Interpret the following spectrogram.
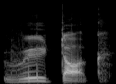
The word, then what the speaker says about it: Rudarg: It's called Rude Dog. how do you spell it? You know the Rude Dog, like the Rude Dog scouts you guys encountered? Ru. It's Rude Dog. DARUD Yeah. ARG. ARG Rudok.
